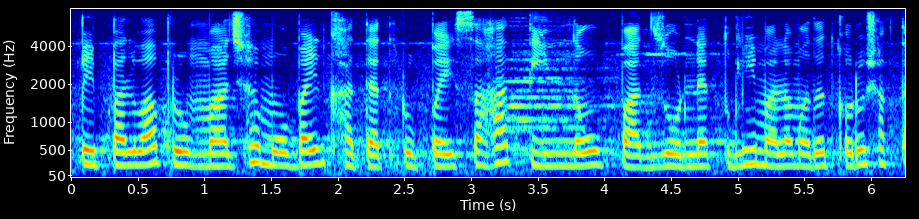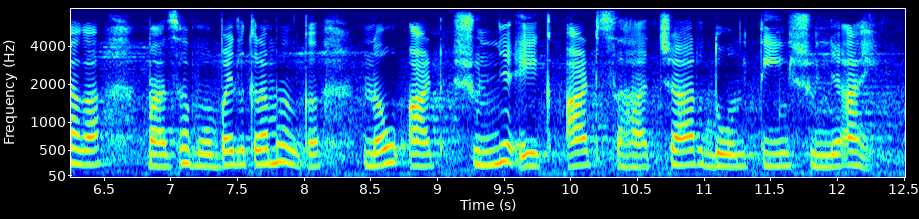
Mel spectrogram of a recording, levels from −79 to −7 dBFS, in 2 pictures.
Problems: constant background noise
